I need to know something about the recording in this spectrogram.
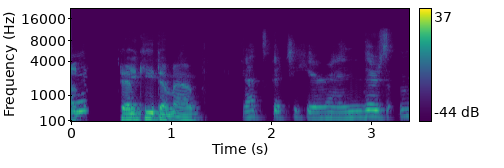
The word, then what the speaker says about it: talquetamab: There's the telquatamab. Is that how you say it? Telquitamab.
